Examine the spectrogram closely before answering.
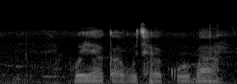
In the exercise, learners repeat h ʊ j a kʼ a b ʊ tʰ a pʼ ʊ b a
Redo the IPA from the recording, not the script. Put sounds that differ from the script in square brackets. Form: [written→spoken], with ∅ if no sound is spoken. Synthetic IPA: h ʊ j a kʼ a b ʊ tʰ a [pʼ→kʼ] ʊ b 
